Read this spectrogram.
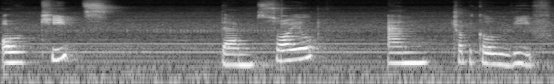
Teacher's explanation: Rising intonation is used for descriptive list.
